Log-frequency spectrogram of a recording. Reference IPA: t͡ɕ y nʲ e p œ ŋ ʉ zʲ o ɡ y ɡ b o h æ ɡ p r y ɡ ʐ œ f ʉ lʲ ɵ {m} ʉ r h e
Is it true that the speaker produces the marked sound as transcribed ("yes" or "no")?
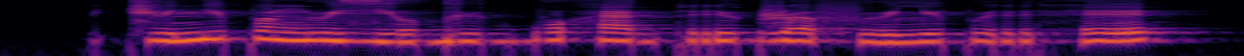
no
